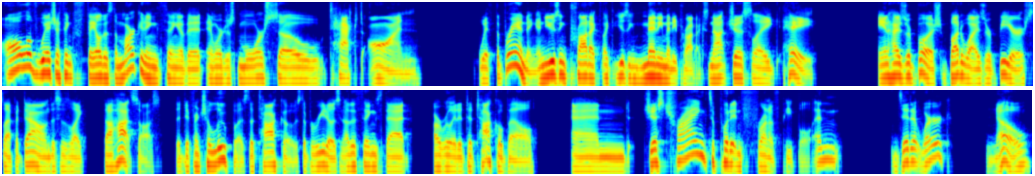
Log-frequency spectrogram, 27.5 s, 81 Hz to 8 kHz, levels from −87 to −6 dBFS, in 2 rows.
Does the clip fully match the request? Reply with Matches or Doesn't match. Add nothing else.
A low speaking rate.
Doesn't match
